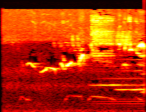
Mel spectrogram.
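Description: Birds chirping in short, quick calls that rise and fall in pitch. About one and a half seconds in, music with long held notes starts under them.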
